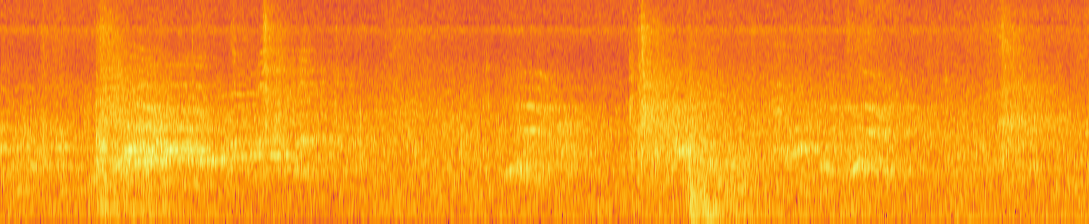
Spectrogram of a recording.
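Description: Hockey sticks clack sharply against a puck now and then.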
